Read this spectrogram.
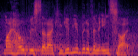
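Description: A man's voice: sits high, very fast, slight background noise. Swiss-accented man preaching in a hall. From Switzerland. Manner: earnest, personal storytelling. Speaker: guest speaker for a mission organization. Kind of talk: sermon. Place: large church hall. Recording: long reverb of a church hall.

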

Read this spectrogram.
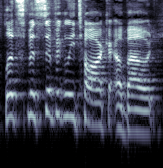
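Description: A man's voice: high voice, expressive, moderate pace, a bit bright. A young man co-hosting a podcast, wry and sweary in casual chat. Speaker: podcast co-host.

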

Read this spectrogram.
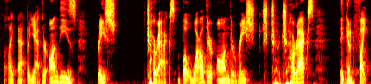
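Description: A man's voice: lowish voice, sing-song, a little slow, fairly bright tone. A man chatting casually as a podcast host giving recommendations, stuttering and repeating syllables and words as he goes. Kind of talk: casual film chat.

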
